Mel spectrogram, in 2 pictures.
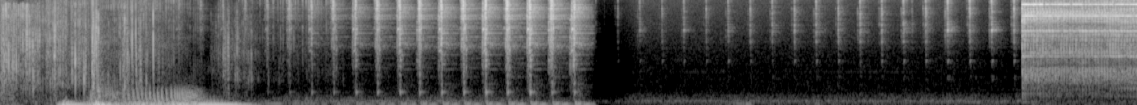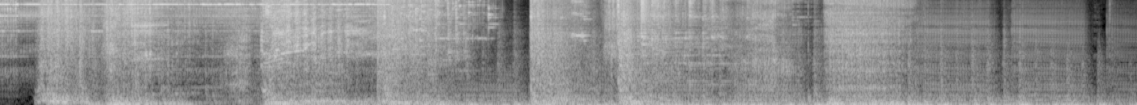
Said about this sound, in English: So our egg timer is going. And we're about to hear the egg timer from the creature's point of view. Its ears now open up.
